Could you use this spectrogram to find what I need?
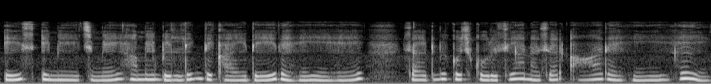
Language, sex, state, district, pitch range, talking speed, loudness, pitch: Hindi, female, Rajasthan, Jaipur, 195-230 Hz, 145 wpm, -16 LUFS, 215 Hz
